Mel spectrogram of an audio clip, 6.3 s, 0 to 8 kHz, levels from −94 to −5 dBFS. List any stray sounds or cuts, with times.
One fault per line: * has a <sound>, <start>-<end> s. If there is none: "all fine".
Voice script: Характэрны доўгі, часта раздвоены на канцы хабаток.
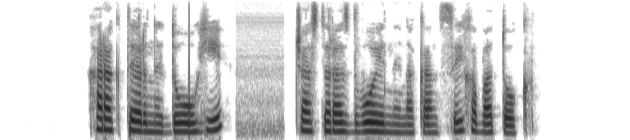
all fine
